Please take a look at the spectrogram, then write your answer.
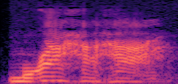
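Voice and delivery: evil laugh. Acted. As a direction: cackle like a panto villain. Evil laugh after teaser.

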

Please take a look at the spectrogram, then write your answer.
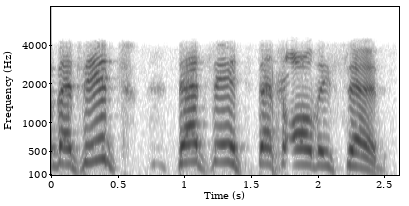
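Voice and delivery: high, incredulous outburst; can't believe it's that short; outraged disbelief. Real, not acted. Outraged at a canned note.

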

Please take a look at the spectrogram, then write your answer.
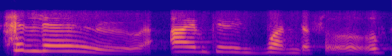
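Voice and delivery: slow, put-on Bridgerton-style accent. Guest greets the host, getting in the Bridgerton mood, put-on accent. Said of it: "That's not my real accent".

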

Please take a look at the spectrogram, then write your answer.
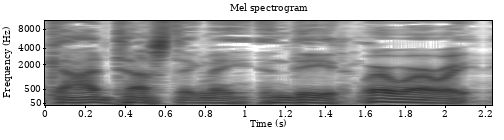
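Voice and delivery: hoarse and low; croaky worn-out voice; smoker's rasp. Real, not acted. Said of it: "I sound like I've been smoking Joe Camels".

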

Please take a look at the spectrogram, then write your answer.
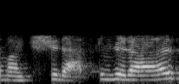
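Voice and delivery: ordinary talk, nothing marked

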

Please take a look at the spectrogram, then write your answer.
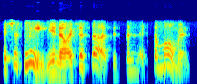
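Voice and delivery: mock innocent guy, pitched high; a lightly hammed-up smooth talker brushing off her fear; high, coaxing, slowing at the end; Tom Savini playing innocent. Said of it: "And Tom was like".

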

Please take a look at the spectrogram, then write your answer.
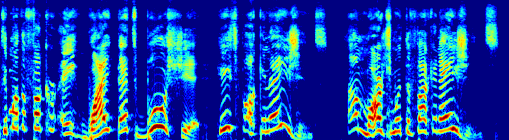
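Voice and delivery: high-pitched mock indignation, ranting; a hammed-up angry protest, pitched well up; mock outraged rant. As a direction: play it up like an outraged fan ready to march. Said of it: "I'd be like".

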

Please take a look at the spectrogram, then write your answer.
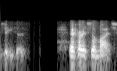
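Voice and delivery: normal talking voice

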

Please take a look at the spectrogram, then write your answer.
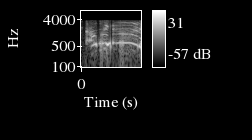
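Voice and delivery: playful alarmed squeal; stunned oh my God. Retold or imitated. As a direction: squeal it like you just got caught. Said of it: "We're like".

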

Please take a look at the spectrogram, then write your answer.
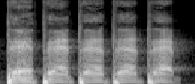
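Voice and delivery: mimicking roofers hammering overhead; imitated hammering. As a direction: thump each bam like a hammer. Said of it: "just fucking hammering".

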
